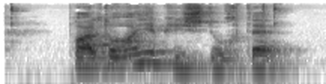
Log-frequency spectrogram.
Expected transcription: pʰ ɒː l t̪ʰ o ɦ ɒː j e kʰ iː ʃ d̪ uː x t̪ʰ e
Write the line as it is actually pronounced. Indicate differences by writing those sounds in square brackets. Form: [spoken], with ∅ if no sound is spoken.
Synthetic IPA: pʰ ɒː l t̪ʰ o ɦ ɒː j e [pʰ] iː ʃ d̪ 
